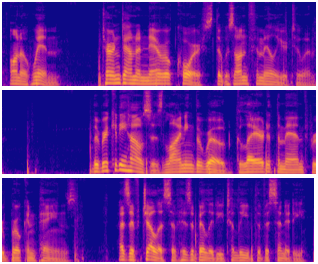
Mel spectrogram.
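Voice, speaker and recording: A man hosting and narrating a fiction podcast in a deliberate, literary storytelling delivery. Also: on the low side, slight background noise.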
